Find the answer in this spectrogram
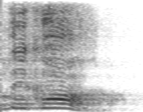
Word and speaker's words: the: पहला रूल, जब THE किसी कॉन्सोनेंट से पहले आए तो उसे द प्रोनाउंस करते हैं।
